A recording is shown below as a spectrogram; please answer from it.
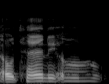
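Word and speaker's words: Ohtani: What ain't that how you pronounce his name? Otani, Chico.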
